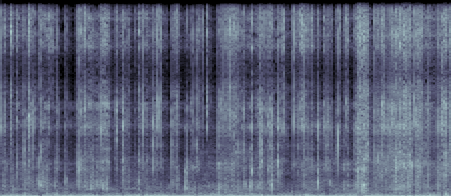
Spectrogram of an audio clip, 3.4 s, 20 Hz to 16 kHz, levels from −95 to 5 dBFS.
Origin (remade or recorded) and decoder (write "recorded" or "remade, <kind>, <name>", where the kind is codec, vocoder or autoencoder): remade, codec, SNAC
